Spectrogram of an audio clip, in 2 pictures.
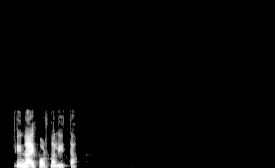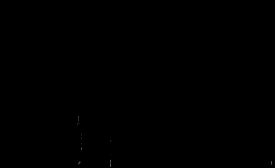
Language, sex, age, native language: Icelandic, female, 50-59, Icelandic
